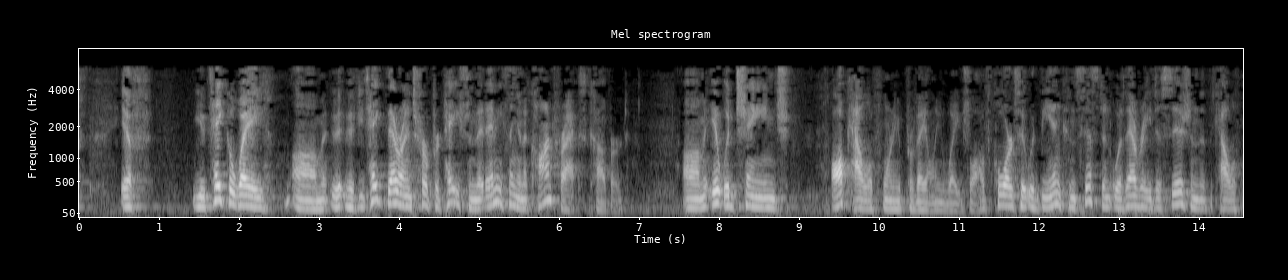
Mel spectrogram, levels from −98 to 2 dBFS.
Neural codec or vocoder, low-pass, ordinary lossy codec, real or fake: none; 7.2 kHz; MP3, 24 kbps; real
